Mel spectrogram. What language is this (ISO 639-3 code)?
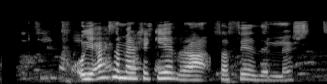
isl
